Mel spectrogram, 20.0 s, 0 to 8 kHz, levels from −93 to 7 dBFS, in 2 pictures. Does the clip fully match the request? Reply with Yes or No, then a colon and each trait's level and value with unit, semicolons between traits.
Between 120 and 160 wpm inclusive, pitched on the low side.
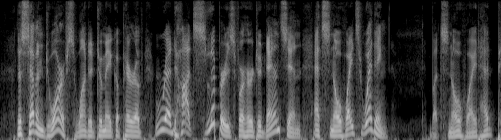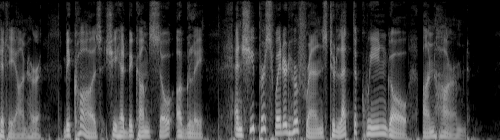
Yes: slow, 135 wpm; low, 100 Hz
